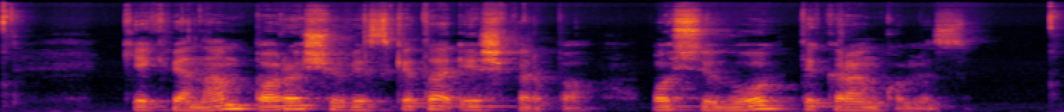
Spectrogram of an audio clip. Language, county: Lithuanian, Tauragė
